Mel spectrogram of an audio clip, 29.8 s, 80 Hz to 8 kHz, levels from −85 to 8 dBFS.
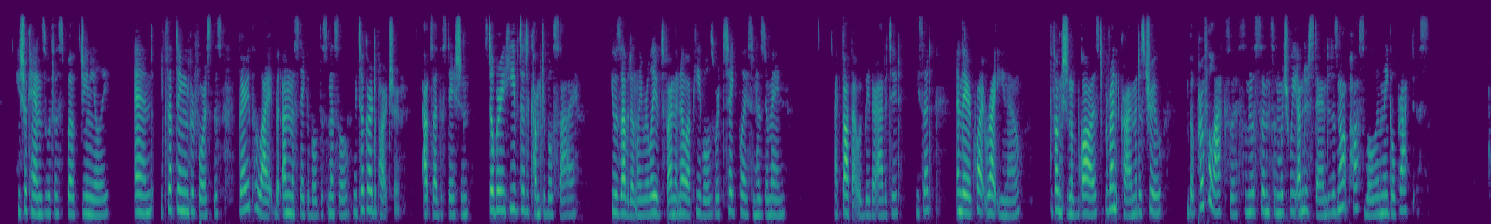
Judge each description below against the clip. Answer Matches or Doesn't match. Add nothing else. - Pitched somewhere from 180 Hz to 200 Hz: Doesn't match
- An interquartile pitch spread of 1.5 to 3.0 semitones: Matches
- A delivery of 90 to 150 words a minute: Doesn't match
